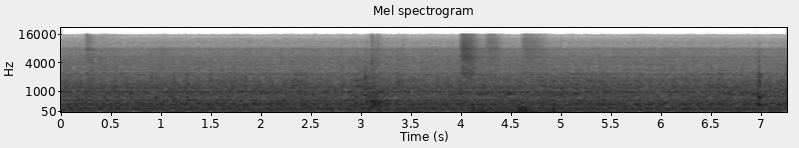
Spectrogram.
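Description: A steady mechanical drone, with a few light metallic clicks and taps of hand work on engine parts about three seconds in, in a quick cluster around four seconds, and once near the end.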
